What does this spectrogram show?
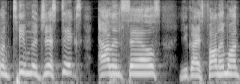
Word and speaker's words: Sales: Hey, we call him Sales, so this is just a funny joke. So everybody calls him Sales because it's spelled S-A-L-E-S. But as you heard, that's not how you pronounce it.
